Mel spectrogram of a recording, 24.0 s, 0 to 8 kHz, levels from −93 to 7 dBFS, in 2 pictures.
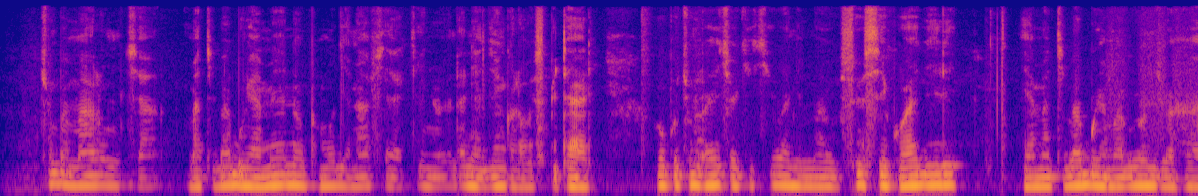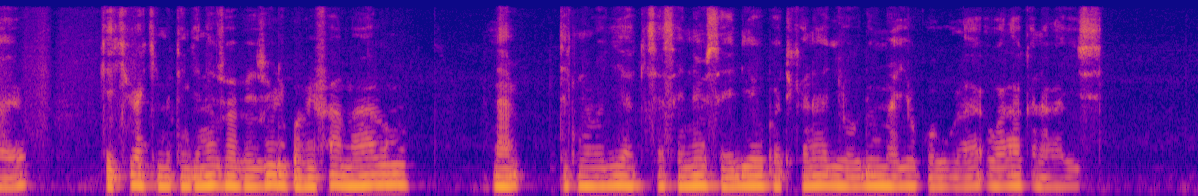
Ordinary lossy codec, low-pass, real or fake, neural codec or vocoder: MP3, 64 kbps; 7.2 kHz; real; none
